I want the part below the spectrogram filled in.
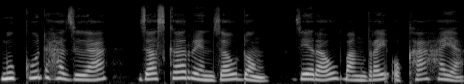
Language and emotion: Bodo, neutral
